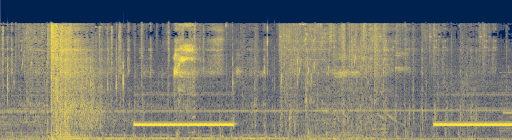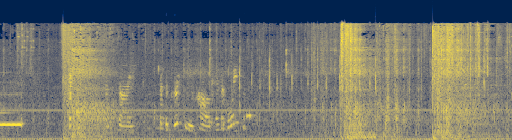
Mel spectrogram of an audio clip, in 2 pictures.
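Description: Loud game gunshots and blasts ring out now and then.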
